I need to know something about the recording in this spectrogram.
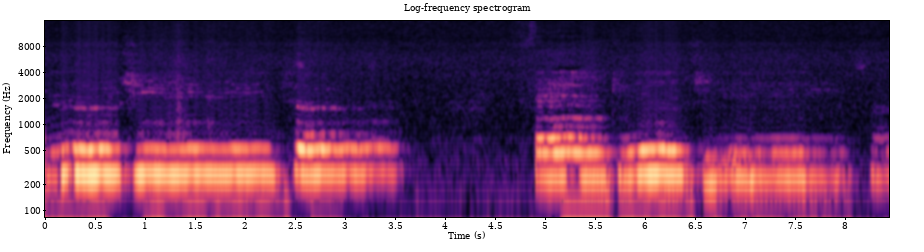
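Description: Voices singing a slow song in long, held notes, with a break of about a second between two phrases midway through.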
